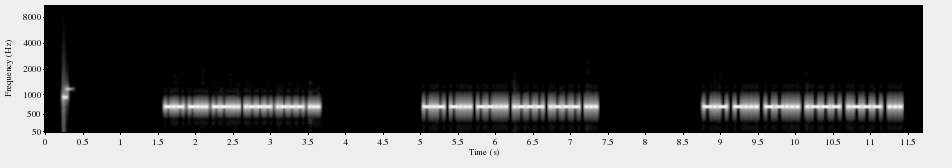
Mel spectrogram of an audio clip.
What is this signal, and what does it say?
Morse code, heard as a keyed tone, about 37 wpm, 700 Hz. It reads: KB7JJS KB7JJS KB7JJS
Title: Speed Racing - USA 2x3 Call Signs 30wpm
